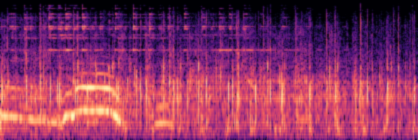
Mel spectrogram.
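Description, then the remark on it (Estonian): A crowd bursts into sustained, dense applause for a newly chosen king on his first jubilee, filling the whole stretch, with a few sliding whoops or whistles rising above the clapping near the start before it settles into steady handclaps. “Palun teha aplaus kuningale juubeli puhul.”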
